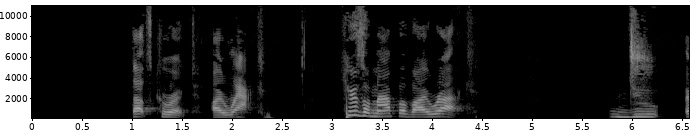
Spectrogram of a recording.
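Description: A young person speaks clearly into a microphone.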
